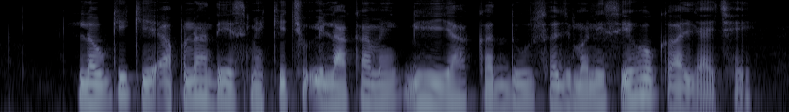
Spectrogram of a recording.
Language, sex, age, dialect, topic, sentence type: Maithili, male, 41-45, Eastern / Thethi, agriculture, statement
